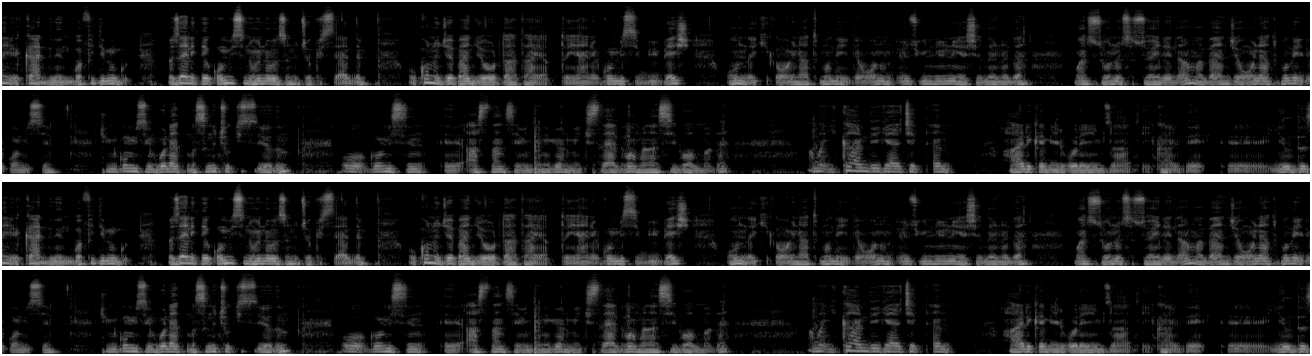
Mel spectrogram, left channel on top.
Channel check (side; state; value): both; identical; correlation 1.00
